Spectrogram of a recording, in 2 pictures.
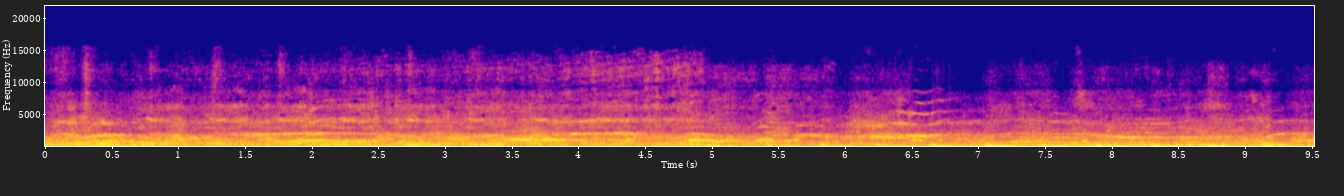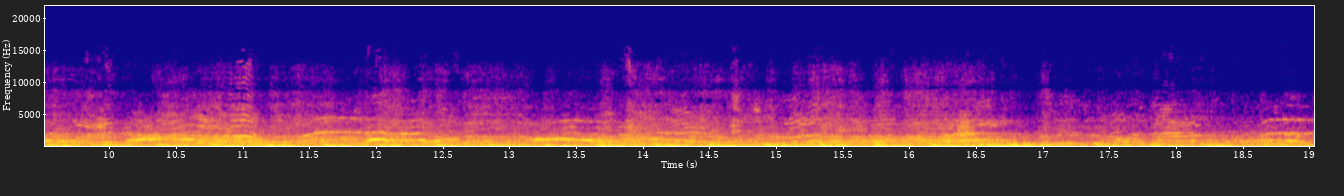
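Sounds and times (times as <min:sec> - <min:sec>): riders screaming and shouting: 0:00.0 - 0:19.0.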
